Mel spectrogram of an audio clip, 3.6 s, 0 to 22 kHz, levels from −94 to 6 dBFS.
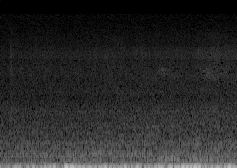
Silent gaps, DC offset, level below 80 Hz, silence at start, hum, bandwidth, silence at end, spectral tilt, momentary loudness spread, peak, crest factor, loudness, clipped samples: none; under 0.1%; -44 dBFS; 0 s; none; 10.5 kHz; 0 s; -5 dB/octave; 3 LU; -20 dBFS; 12 dB; -51 LUFS; under 0.1%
